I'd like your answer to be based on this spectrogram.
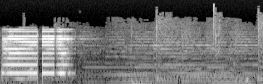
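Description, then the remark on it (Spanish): A car horn honks three short toots in quick succession, loud, the first slightly longer, followed by a quieter low rumble of background noise. The horn is being sounded to test how the car sounds. “Oye, vamos a darle tres toquecitos al Clash a ver cómo suena tu coche, a ver si se oye bien.”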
